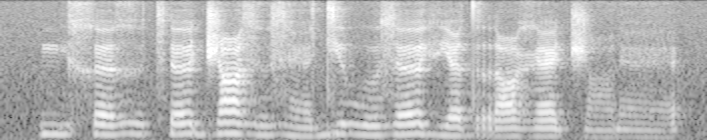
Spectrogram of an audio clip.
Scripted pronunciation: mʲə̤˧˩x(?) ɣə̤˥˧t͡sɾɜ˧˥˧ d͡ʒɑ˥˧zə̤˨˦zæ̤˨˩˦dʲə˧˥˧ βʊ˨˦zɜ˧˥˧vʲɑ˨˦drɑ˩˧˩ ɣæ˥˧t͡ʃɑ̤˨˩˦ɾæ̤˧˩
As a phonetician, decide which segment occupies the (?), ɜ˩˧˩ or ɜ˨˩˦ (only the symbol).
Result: ɜ˨˩˦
